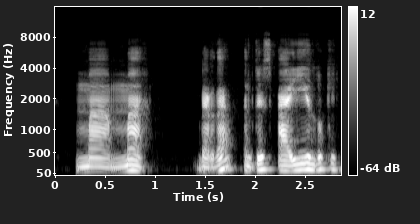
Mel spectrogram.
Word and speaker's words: mamá: Fíjate bien, son dos fonemas, son dos sílabas, ma y ma, ¿verdad? Pero veamos que en una de ellas lo decimos más fuerte, ¿verdad? Que es cuando terminamos, mamá, ¿verdad?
